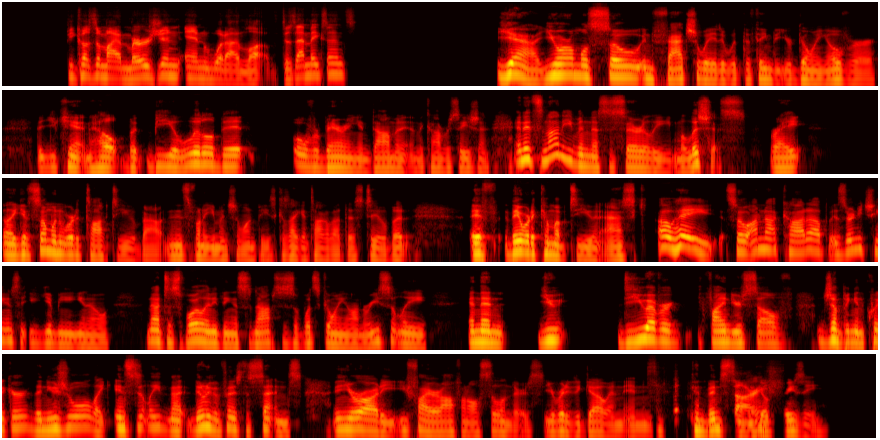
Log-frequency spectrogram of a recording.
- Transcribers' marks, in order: sneeze
- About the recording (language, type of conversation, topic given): English, unstructured, How can I keep conversations balanced when someone else dominates?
